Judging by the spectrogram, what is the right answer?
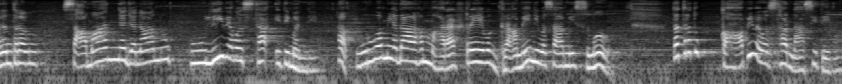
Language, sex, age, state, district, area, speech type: Sanskrit, female, 45-60, Maharashtra, Nagpur, urban, spontaneous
